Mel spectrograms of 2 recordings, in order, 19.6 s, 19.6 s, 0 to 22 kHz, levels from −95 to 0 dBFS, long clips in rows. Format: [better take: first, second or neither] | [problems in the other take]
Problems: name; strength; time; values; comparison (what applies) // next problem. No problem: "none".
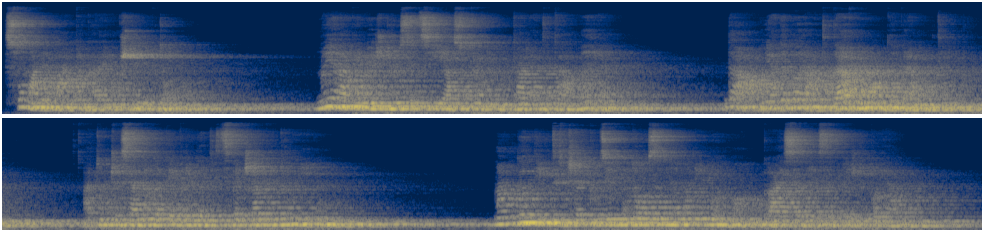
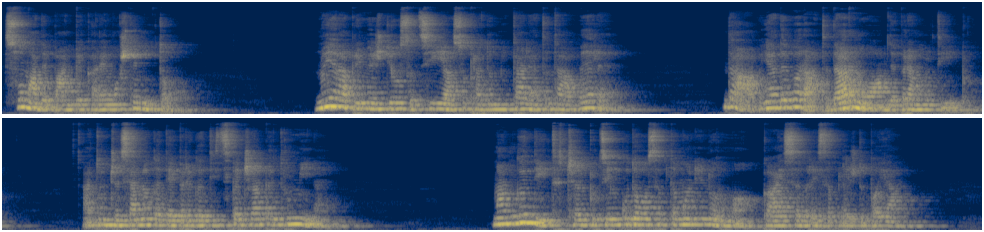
second | room echo; strong; dies away in 3 s; slight in the second // off-mic speech; far; far in the second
